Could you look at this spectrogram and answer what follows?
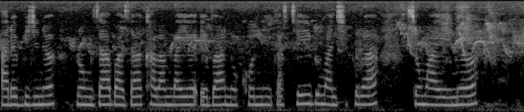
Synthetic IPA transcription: aɾɯbidinɯ | ɾɔŋzabazakʰalamlajɯʔebanɔkʰɔɾniɡastʰɯjbɯmansipʰɯɾasɔmajnɯ

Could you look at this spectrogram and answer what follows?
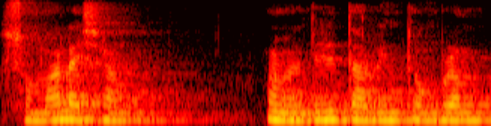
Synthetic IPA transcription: sɔmalajsɾaŋ | amadidaɾwintɔŋbɾam

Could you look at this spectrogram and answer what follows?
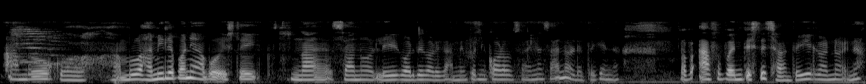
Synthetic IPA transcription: ɦamroɦamroɦamilepʌniʌbʌḛst̪ʌjnasanoleɡʌrd̪ejɡʌɾekoɦamipʌnikʌɽaw̃t͡sʰʌ̃ɦʌjnʌsanoɦʌɾat̪ʰekenʌ | ʌbʌʔapʰũpʌnit̪est̪ʌjt͡sʰʌnt̪ʌjeɡʌrnuɦo̰jnʌ

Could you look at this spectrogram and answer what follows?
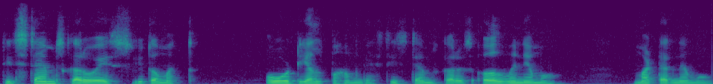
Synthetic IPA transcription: t̪it͡ʃʈaːmskɐɾoesjṵt̪omɐt̪ | oːʈjɐlpɐɦɐmɡɐst̪it͡ʃʈɐ̰ːmskɐɾoːesəːlʋɐnjɐmo | mɐʈɐɾnɐmoː

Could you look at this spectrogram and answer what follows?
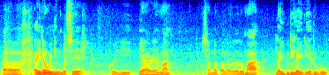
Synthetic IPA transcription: ɐjnɐojniŋbɐse | ɐkʰojɡieaɾeman | samnɐpalːɐbɐdaːduma | lajbudilɐjɾiɐdubu

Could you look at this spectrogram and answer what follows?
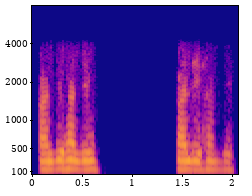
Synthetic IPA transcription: ɦãːɲd͡ʒiːɦãːd͡ʒiː | ɦãːɲd͡ʒiːɦãːd͡ʒiː

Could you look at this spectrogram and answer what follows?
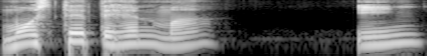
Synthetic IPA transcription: mɔst̪ɛt̪ɛɦɛnma | iɲ

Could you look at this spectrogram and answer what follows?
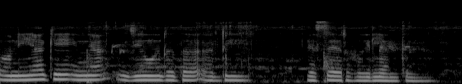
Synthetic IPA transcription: ɔnijaɡɛiɲaʔd͡ʒiwnɾəd̪aʔəɖi | ɛsɛɾɦujlɛnt̪ɛ

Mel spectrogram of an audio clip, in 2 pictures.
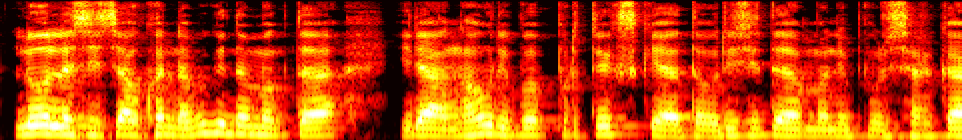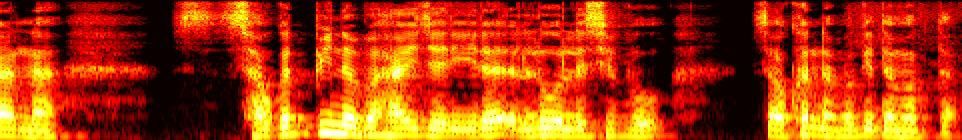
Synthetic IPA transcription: lolɐsit͡ʃawkʰɐt̚nɐbɐɡidɐmɐk̚tɐiɾaŋɦawɾibɐpɾotekskɐjatɐwɾis̬idɐmɐnipuɾsɐɾkaɾnɐ | sawɡɐt̚pinɐbɐɦajzɐɾiɾalolɐsibu | t͡ʃawkʰɐt̚nɐbɐɡidɐmɐk̚tɐ

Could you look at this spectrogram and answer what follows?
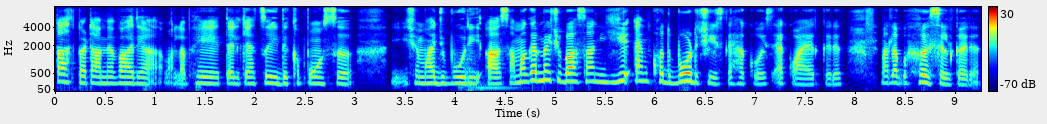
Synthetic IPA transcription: t̪ɐt̪ʰpʲɛʈaːmẽʋaːɾja̰ːmɐ̰t̪lɐ̰bɦeːt̪ɐlkʲaːt͡sɨːid̪ikʰpõːsɨt͡ʃʰmɐd͡ʒbuːɾiʔaːsãːmɐɡɐɾmẽt͡ʃʰubaːsaːnjiʔɐmkʰʊd̪boːɖt͡ʃiːzt̪eɦɐkoːsɐ̰kwaːjəɾkɐɾʲɐt̪̚ʰmɐt̪lɐbhəːsilkɐɾʲɐ̰t̪ʰ

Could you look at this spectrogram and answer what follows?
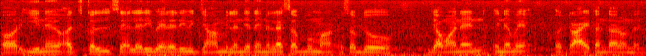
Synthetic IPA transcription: ɔːɾinẽɐ̰d͡ʑkəlsɛːləɾibɛːləɾibʱid͡ʑaːmːɪlə̃nd̪ijat̪ɐɪnəlaːɪsɐbʱmasɐb̚d͡ʑoː | d͡ʑɐʋaːnaːɦɪnɪnəmẽ | ʈɾaːjkɐ̃nd̪aːɾɐɦũnd̪əɦnɪ̆

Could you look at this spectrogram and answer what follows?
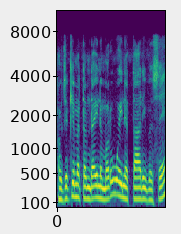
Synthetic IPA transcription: hɐwzikːimɐtɐmdaːjnɐmɐɾuɐjnɐtaɾibɐse

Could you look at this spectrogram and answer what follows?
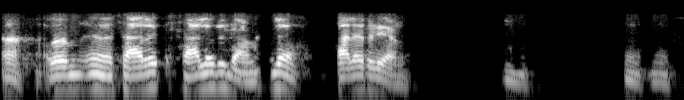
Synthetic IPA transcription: aːɐ̰poːmsaːlɨsaːlɐɾiɽiaːɳɨɐlːesaːlɐɾiɽija̰ːɳɨ | mː

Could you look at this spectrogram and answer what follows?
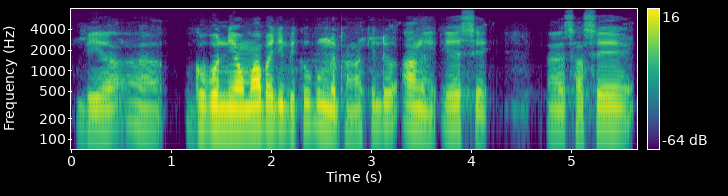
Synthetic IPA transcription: bia | ɡubunːijawmabajdibikʰɯwbuŋnɯtʰaŋakinduʔaŋeese | sase

